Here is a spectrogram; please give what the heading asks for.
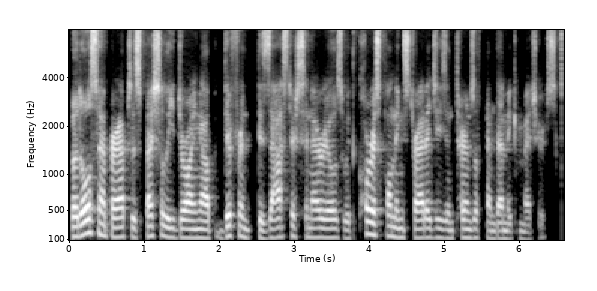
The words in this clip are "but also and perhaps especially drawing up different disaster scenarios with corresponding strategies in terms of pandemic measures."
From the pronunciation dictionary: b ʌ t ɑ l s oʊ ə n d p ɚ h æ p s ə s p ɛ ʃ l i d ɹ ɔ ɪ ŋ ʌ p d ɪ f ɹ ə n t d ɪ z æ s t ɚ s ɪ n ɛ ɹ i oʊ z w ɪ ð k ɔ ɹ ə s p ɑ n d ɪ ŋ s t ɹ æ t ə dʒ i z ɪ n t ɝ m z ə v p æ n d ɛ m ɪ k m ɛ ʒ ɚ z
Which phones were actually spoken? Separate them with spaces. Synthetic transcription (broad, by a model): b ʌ t ɑ l s oʊ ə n p ɚ h æ p s ə s p ɛ ʃ l i d ɹ ɔ ɪ ŋ ʌ p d ɪ f ɹ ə n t d ɪ z æ s t ɚ s ɪ n ɛ ɹ i oʊ z w ɪ ð k ɔ ɹ ə s p ɑ n d ɪ ŋ s t ɹ æ t ə dʒ i z ɪ n t ɝ m z ə v p æ n d ɛ m ɪ k m ɛ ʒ ɚ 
